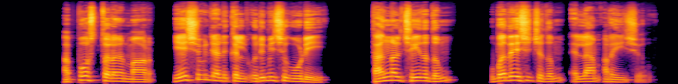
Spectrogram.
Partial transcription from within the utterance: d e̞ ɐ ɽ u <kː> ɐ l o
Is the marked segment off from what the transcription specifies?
no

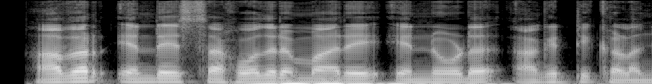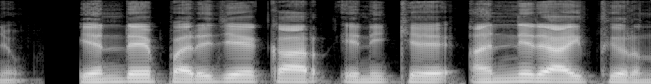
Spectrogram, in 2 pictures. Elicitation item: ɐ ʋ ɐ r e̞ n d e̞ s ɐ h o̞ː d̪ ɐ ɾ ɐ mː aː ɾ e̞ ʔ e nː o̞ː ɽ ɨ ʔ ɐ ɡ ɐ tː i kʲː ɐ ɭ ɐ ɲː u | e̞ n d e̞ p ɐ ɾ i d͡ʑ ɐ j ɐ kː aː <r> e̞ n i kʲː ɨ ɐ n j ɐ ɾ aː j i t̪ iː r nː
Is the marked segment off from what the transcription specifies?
no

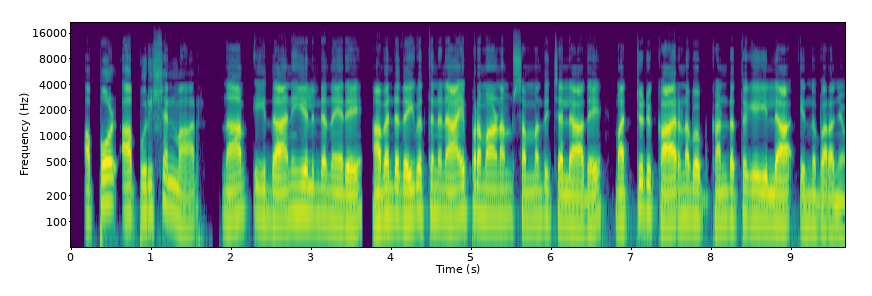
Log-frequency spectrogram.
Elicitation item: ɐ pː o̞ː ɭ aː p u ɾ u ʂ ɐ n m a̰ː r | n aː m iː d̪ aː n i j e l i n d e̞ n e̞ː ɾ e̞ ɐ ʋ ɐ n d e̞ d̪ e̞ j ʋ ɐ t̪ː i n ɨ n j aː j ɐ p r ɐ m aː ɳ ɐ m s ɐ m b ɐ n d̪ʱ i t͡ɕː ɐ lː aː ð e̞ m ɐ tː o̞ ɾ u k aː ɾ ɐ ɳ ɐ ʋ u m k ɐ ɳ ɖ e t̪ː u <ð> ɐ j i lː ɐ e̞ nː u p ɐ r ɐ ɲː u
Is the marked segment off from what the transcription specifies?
yes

